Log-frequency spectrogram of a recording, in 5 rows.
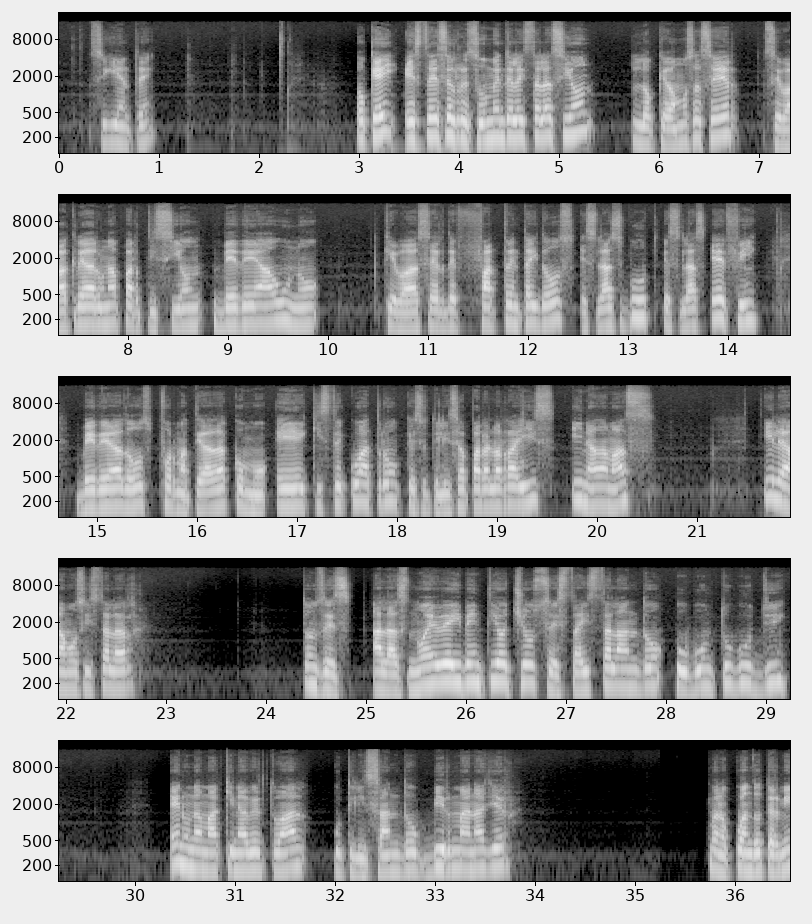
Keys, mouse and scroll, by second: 0.0 click, 21.3 click.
